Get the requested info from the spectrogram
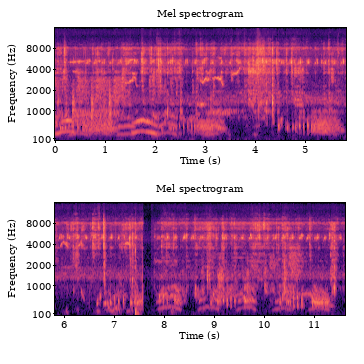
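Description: Pigeons coo in soft, low, rolling phrases that rise and fall, repeated over and over.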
